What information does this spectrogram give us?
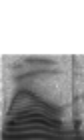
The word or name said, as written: weld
